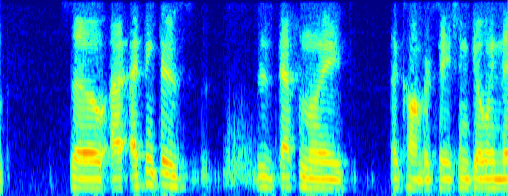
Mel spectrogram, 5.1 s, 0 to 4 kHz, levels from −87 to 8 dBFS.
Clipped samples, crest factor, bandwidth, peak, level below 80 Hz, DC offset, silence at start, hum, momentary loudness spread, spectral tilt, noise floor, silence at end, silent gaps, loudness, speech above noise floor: under 0.1%; 18 dB; 4 kHz; -8 dBFS; -56 dBFS; under 0.1%; 0 s; none; 23 LU; -10.5 dB/octave; -64 dBFS; 0 s; none; -24 LUFS; 41 dB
